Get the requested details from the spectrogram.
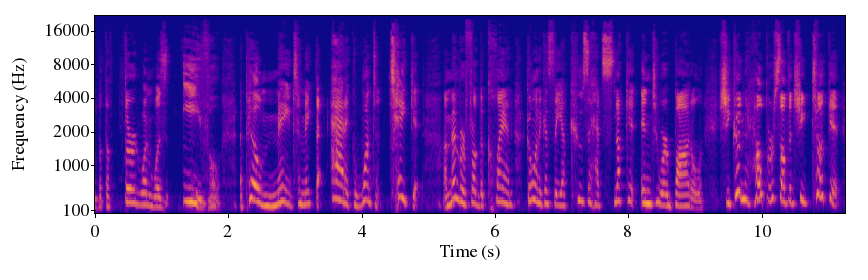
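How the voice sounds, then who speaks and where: This is a recorded voice-over by a woman with a fairly high, slightly bright voice, hosting a comedic dramatic reading. She narrates the story theatrically, then breaks into informal, incredulous commentary, with music playing underneath.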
